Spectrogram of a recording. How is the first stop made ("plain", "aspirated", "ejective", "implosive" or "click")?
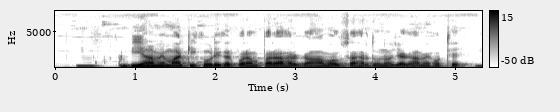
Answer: plain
